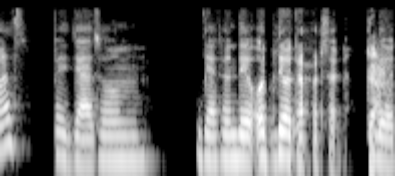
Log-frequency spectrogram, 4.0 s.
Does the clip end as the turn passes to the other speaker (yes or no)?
yes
